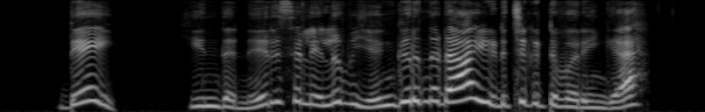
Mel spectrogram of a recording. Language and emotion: Tamil, angry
